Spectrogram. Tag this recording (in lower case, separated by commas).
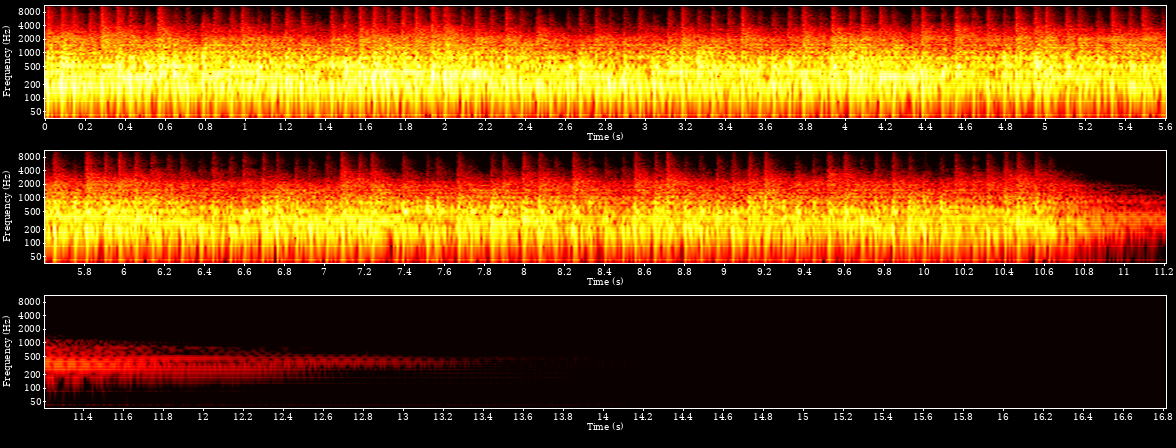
percussion, drum, music, musical instrument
